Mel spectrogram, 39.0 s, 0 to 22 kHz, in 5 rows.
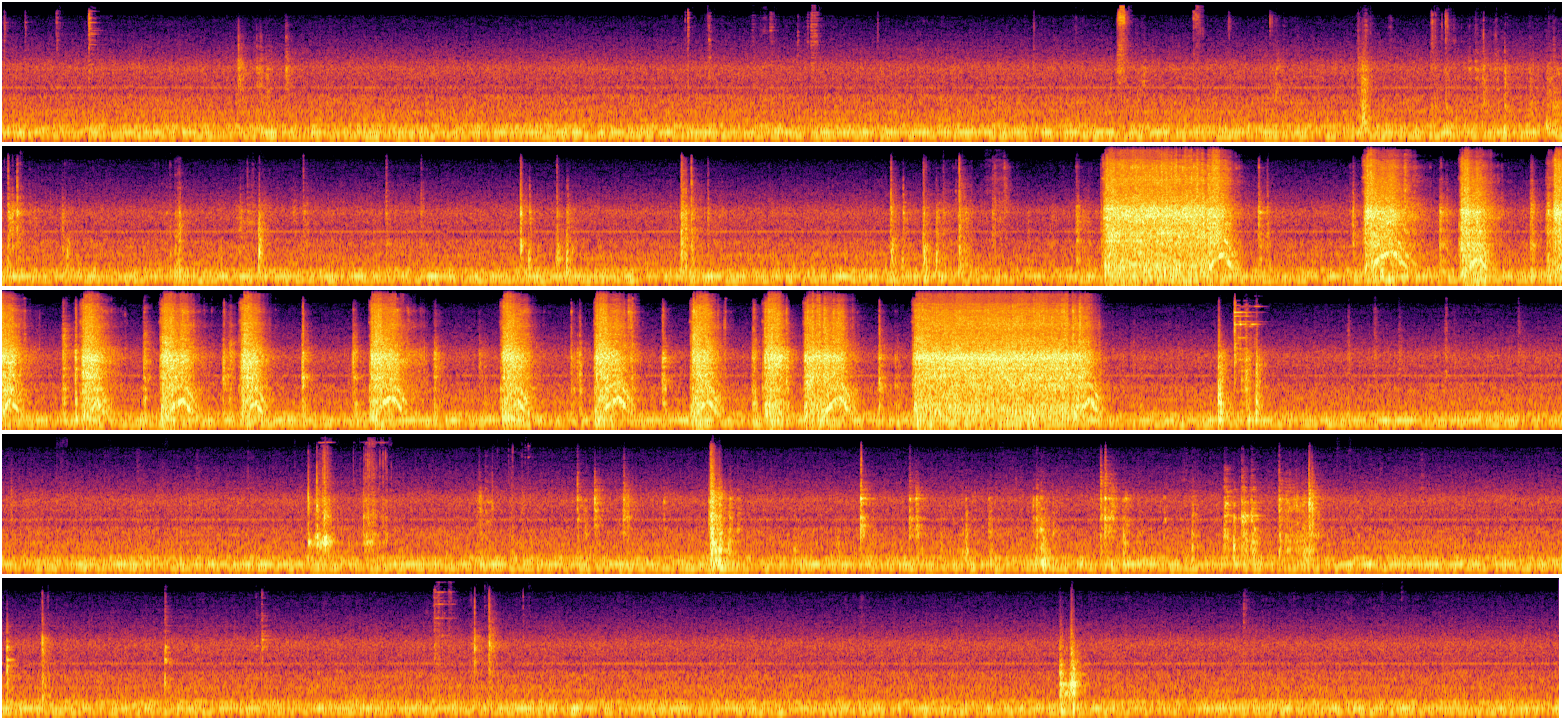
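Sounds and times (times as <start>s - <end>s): steady machine hum: 0.0s - 38.9s
compressed air tool bursts: 13.3s - 14.0s, 14.6s - 21.2s.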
